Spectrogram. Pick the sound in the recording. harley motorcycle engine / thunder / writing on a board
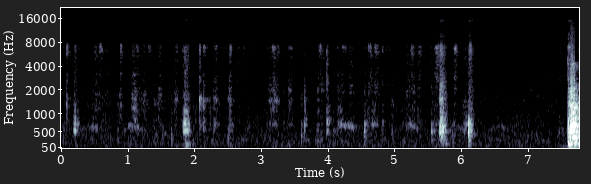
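writing on a board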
